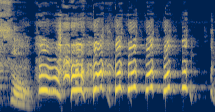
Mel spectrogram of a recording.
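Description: A woman laughing: a quick falling note, then a run of rapid, even laugh pulses at about six or seven a second.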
